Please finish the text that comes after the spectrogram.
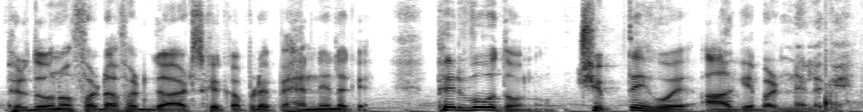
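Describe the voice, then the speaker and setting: A man's voice: medium pitch, very animated, fairly quick. A man narrating a scripted story in a dramatic audio series style. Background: background music.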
